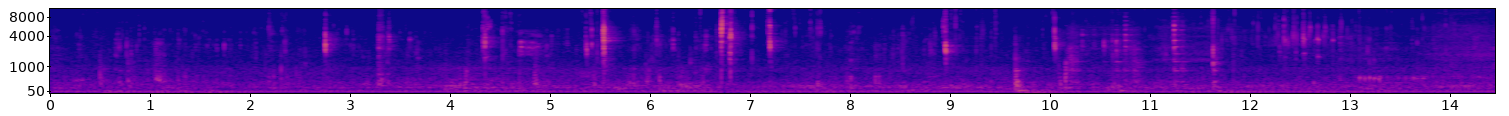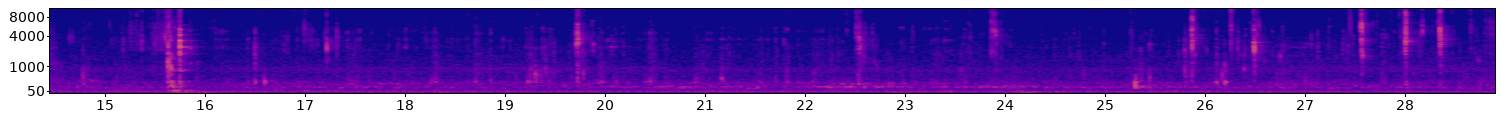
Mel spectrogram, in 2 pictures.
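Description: Close-miked eating of amala and slimy ogbono soup with meat by hand: chewing with wet mouth smacks and clicks at an irregular pace, one louder smack about halfway through.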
